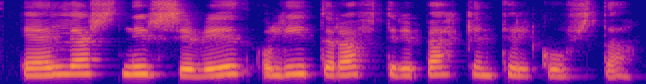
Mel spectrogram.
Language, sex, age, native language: Icelandic, female, 50-59, Icelandic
